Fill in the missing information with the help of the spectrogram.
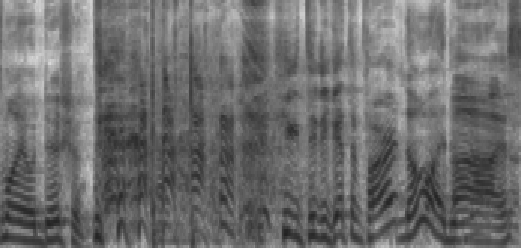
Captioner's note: laughs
